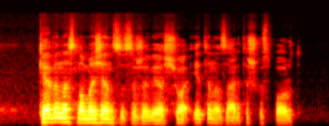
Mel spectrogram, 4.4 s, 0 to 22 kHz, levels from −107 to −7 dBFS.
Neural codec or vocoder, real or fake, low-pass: none; real; 14.4 kHz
